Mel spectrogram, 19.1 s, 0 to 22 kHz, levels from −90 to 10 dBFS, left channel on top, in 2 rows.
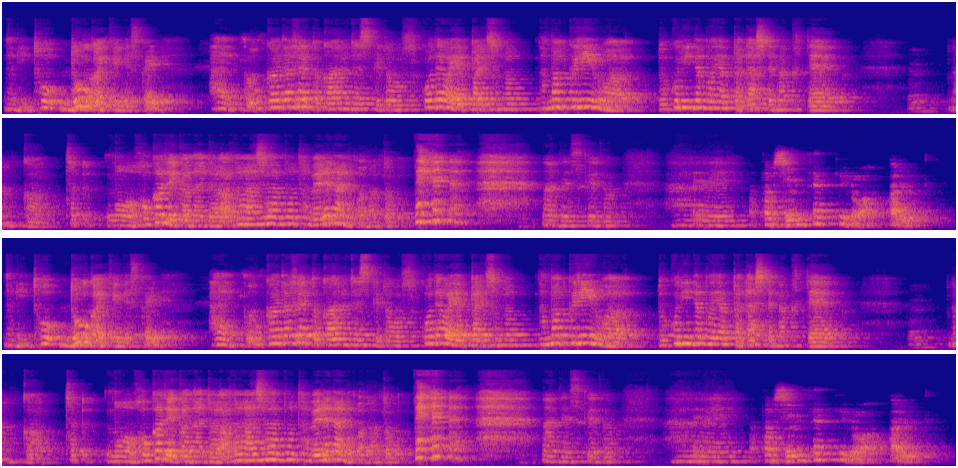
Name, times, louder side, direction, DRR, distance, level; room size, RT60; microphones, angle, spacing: voice 1, 0.0-1.5 2.1-6.3 6.6-8.3 9.4-10.3 10.6-16.9, right 1 dB, 50° right, -5 dB, 1.2 m, -25 dB
voice 2, 17.1-18.8, left 1 dB, 30° left, -2 dB, 0.9 m, -28 dB
4.8 x 2.7 x 2.3 m, 0.78 s
head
